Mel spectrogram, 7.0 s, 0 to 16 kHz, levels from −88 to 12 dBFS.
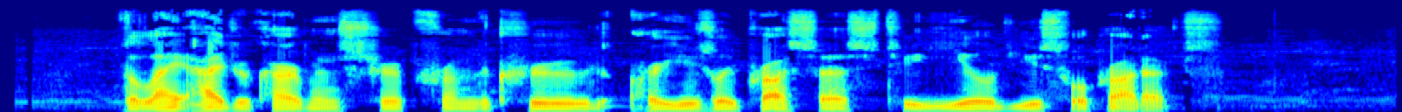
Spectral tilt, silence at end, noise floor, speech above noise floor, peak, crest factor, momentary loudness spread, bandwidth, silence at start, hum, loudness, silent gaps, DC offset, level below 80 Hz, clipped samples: -5.5 dB/octave; 0.95 s; -62 dBFS; 41 dB; 0 dBFS; 22 dB; 8 LU; 11.5 kHz; 0.6 s; none; -21 LUFS; none; under 0.1%; -46 dBFS; under 0.1%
